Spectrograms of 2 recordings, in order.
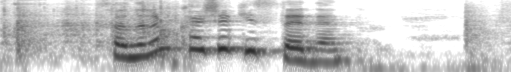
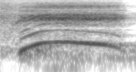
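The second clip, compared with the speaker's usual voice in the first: mock gasp; 12 semitones higher, 4 dB quieter than usual. Surprised at what's in the bag.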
